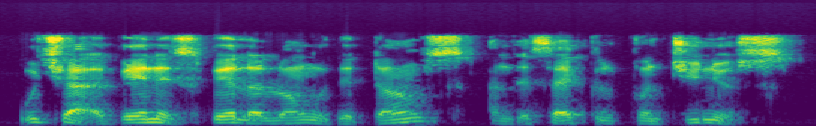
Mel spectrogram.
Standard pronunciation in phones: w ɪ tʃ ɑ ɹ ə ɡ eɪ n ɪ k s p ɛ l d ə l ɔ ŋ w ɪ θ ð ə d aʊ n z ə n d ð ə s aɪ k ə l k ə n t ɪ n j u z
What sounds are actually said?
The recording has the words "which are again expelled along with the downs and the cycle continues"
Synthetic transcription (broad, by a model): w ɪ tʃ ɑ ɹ ə ɡ eɪ n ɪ s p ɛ l ə l ɔ ŋ w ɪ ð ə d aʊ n s ə n d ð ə s aɪ k ə l k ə n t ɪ n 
